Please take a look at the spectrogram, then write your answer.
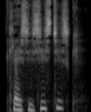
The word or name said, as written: klassicistisk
